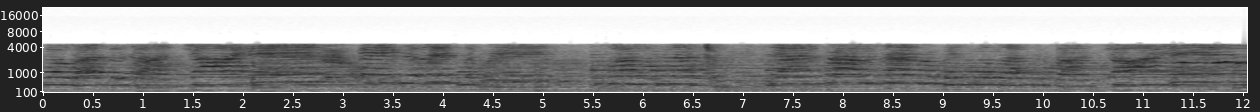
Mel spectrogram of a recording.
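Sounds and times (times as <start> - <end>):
children singing together: 0.0 - 12.0.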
